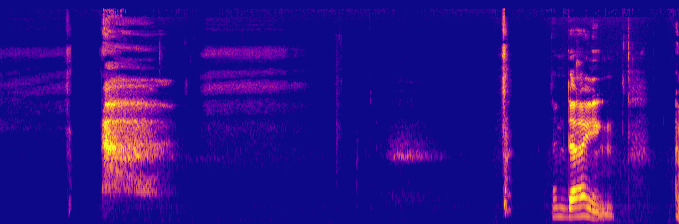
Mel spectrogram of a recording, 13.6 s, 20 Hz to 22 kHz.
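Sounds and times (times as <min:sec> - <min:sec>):
faint noise: 0:00.0 - 0:13.5
person hiccuping: 0:10.0 - 0:10.3
speech: 0:11.0 - 0:12.4.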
